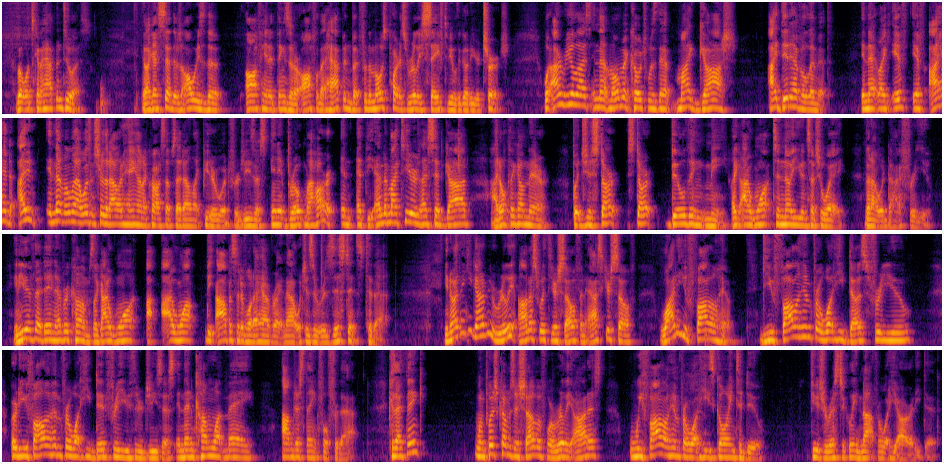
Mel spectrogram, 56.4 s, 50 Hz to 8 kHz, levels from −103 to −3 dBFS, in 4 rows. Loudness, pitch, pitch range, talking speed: -26 LUFS, 150 Hz, 135-165 Hz, 245 wpm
